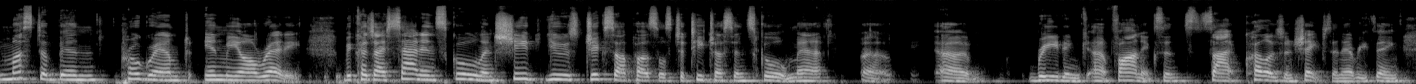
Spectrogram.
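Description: A woman's medium-pitched voice with vocal fry and lively intonation, at a fairly slow pace, in audible room echo. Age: 60s. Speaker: storyteller and poet. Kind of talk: storytelling.

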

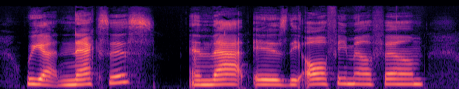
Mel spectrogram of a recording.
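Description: At a fairly slow pace, an American accent comes through with fairly even intonation in a very clean recording with a silent background. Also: woman. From US East Coast (New England). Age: 20s. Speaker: professional skier. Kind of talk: casual interview. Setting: radio studio. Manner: loud.

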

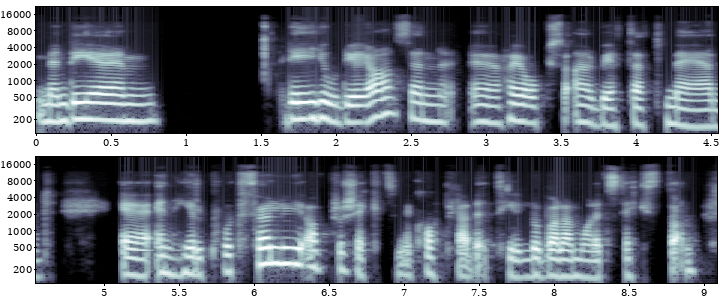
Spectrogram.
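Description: With a dark, mellow tone and a fairly low pitch, a woman speaks at a fairly slow pace with ordinary pitch variation against a quiet background. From Sweden, Gothenburg. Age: 30s. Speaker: human rights professional. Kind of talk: interview. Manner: hesitant, many fillers.

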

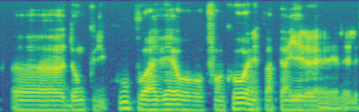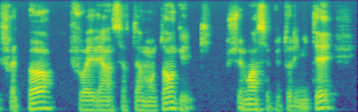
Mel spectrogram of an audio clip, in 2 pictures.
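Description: A man's fairly low voice moves at a fairly slow pace, its pitch varying in an ordinary way. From Italy. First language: Italian (speaking French). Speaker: board game distributor, company founder. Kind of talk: interview. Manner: hesitant, many fillers and repetitions.

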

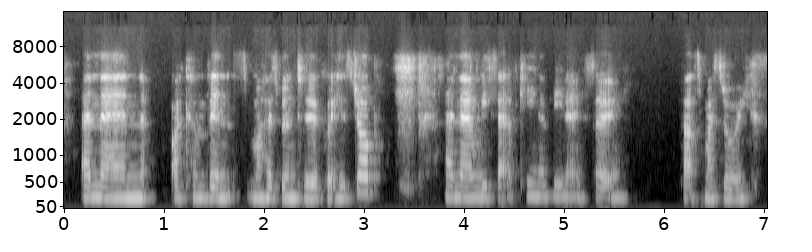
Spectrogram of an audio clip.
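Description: At a moderate pace, a woman speaks in a medium pitch. Her voice is somewhat breathy and her intonation flat and monotone. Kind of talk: panel discussion.

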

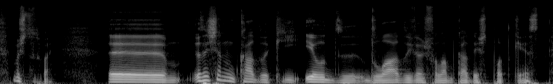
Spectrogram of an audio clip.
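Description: A man with a European Portuguese accent speaks at a fairly quick pace in a fairly low pitch, with lively intonation and a dark, mellow tone. The recording is very clean, with a silent background and a dry, close sound with no echo. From Portugal. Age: 20s. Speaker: podcast host. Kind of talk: casual monologue.

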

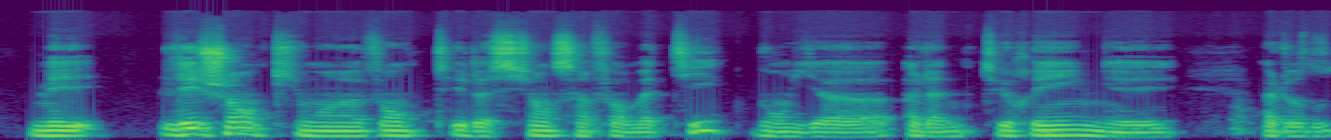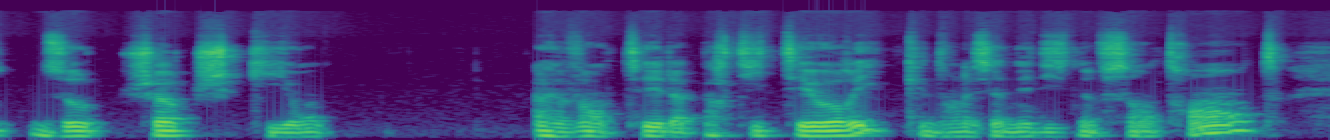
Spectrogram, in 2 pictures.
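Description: Speaking very slowly, a man keeps his pitch variation ordinary. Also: fairly low pitch for a man. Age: 70s. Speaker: computer scientist. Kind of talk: interview. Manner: halting.

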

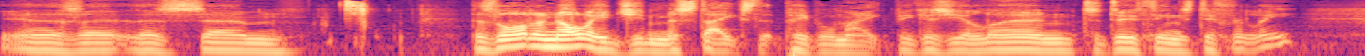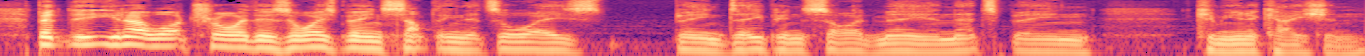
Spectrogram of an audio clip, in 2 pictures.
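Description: A man with an Australian accent speaks at a fairly low pitch and a fairly quick pace. His intonation is lively, on a very clean recording with a silent background. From western Sydney, Australia. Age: 50s. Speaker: former radio DJ and tourism business owner. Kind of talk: casual interview chat. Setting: studio.

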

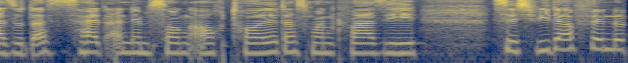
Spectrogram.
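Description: A plain, everyday voice from a woman, fairly high in pitch, fairly even in intonation, at a moderate pace. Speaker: radio host and interviewer. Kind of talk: interview conversation. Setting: radio studio.

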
